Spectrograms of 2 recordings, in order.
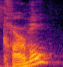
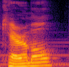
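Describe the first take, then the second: First: The word is said with two syllables. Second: The word is said with three syllables. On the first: This is the pronunciation in the rest of the country. "rest of U S is caramel" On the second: This is the East Coast pronunciation. "East Coast is trisyllabic caramel"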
